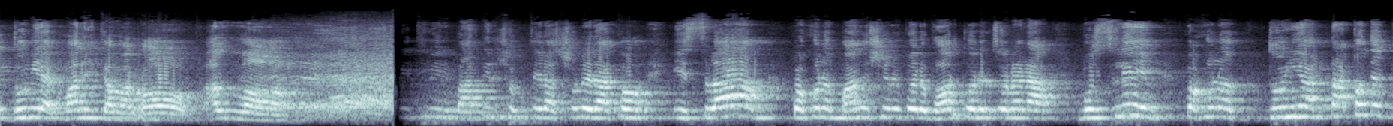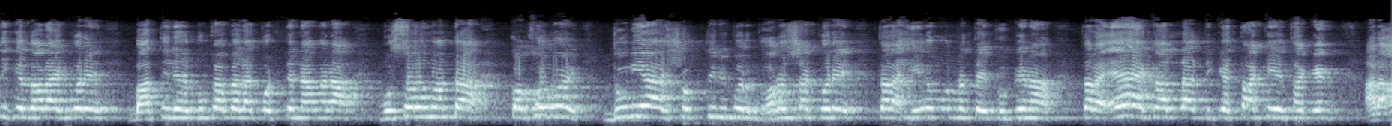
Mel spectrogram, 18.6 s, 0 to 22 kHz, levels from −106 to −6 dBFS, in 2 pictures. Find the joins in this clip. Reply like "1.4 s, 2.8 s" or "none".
2.7 s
